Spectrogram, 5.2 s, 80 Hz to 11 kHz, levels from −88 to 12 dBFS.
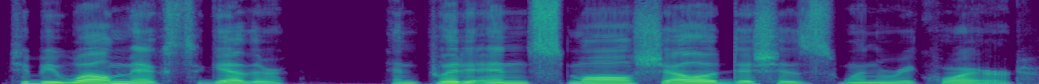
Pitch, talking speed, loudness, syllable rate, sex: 170 Hz, 150 wpm, -18 LUFS, 4.4 syllables/s, female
